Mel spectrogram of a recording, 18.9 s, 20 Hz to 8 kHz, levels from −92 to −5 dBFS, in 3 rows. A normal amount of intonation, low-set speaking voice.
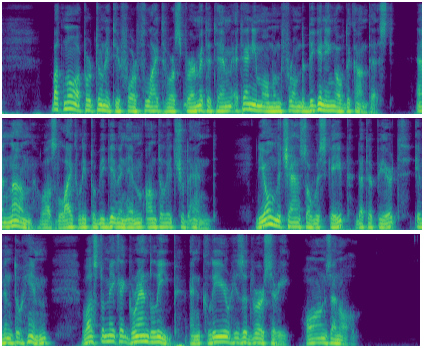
Yes: average, 3.2 semitones; low, 110 Hz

